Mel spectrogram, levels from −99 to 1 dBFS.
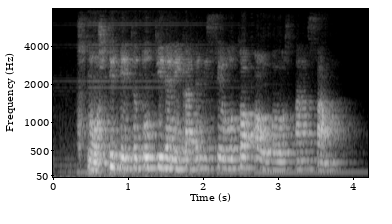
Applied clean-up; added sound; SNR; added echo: neural separator model SepFormer DNS4.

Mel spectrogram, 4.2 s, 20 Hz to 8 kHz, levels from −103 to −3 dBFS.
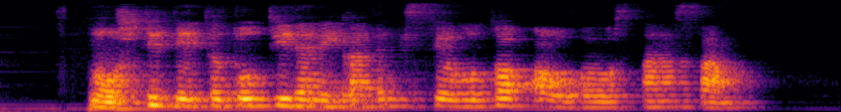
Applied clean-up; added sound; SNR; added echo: neural mask model DeepFilterNet 3.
